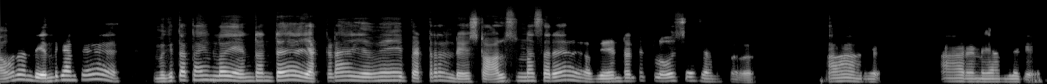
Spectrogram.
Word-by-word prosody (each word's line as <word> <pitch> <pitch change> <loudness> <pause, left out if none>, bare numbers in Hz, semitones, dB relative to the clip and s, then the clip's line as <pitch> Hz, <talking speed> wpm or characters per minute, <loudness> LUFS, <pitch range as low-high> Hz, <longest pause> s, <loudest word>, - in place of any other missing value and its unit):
అవునండి. 195 +6 0
ఎందుకంటే 205 +6 0 0.7
మిగతా 175 +7 +1
టైమ్‌లో 205 -1 +2
ఏంటంటే, 175 +2 +3 0.3
ఎక్కడ 165 +4 -8 0.3
ఏమి 180 +2 0 0.2
పెట్టరండి. 160 -3 -2
స్టాల్స్ 135 +7 0
ఉన్నా 175 +1 -1
సరే! 170 +3 +3 0.3
అవి 135 +2 -2
ఏంటంటే, 155 +4 -4
క్లోజ్ 165 +2 -1
చేసేస్తారు. 135 -10 -6 0.9
ఆ! - - -1 0.3
రే 125 - -4 0.7
ఆ! - - -7 0.2
2 135 -1 -3
గంటలకి. 130 0 -5
165 Hz, 115 wpm, -23 LUFS, 140-185 Hz, 0.9 s, ఏంటంటే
